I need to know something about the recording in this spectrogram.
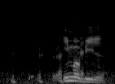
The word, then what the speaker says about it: Immobile: Immobile. Immobile. French is a little bit difficult. Right, there are letters that we don't pronounce.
